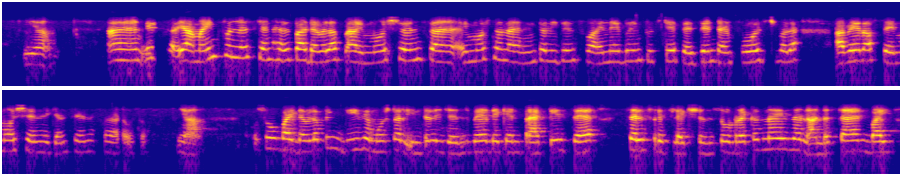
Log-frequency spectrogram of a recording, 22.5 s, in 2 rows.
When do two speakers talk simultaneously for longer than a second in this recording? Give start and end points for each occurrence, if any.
none

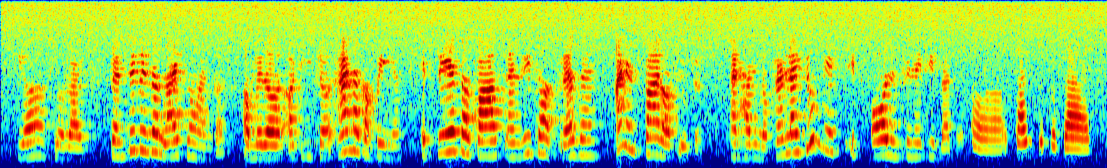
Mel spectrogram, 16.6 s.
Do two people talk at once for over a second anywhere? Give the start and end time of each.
none

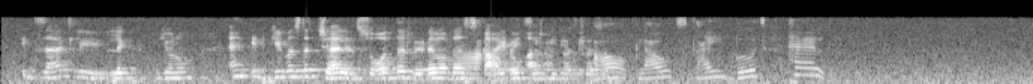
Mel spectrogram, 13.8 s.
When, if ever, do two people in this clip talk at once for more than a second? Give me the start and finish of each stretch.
6.0-8.2

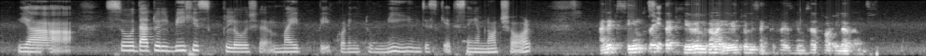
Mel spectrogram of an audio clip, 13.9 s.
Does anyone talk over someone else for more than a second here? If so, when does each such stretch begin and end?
none

